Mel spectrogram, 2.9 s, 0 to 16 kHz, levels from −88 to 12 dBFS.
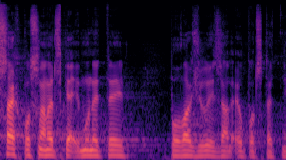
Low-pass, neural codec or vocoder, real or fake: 14.4 kHz; codec, 44.1 kHz, 7.8 kbps, Pupu-Codec; fake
